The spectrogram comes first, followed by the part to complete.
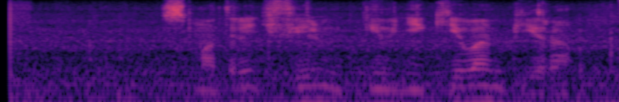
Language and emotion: Russian, neutral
